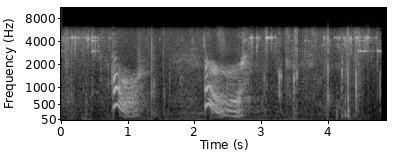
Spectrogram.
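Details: Neighbour's puppy during play with a person: two drawn-out, wavering whining yelps about a second apart, followed by softer scuffling and faint background music.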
